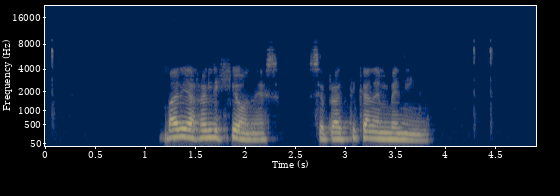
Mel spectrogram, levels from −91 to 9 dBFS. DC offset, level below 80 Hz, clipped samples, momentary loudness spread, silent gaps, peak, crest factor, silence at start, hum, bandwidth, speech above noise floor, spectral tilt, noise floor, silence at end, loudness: under 0.1%; -76 dBFS; under 0.1%; 14 LU; none; -12 dBFS; 18 dB; 1.2 s; none; 7.6 kHz; over 62 dB; -7.5 dB/octave; under -90 dBFS; 1.05 s; -29 LUFS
